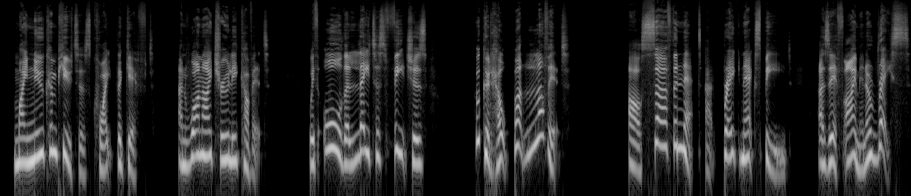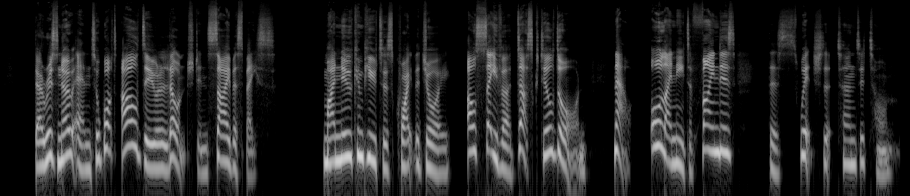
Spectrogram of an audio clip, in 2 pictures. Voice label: voiceover comedy poem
